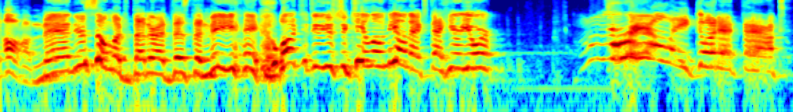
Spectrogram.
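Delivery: high, hammed-up admiration, slowing at the end; strained mock flattery. Actor praising the better impressionist beside him, strained mock flattery. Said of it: "He's just gotta sit there like".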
